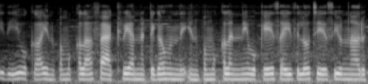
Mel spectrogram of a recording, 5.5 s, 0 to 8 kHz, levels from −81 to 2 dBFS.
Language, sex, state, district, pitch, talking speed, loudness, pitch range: Telugu, female, Andhra Pradesh, Krishna, 185 Hz, 160 wpm, -17 LUFS, 180-190 Hz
